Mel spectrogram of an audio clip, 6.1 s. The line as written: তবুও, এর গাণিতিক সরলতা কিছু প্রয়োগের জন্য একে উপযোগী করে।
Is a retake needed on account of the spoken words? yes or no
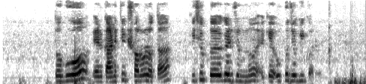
no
